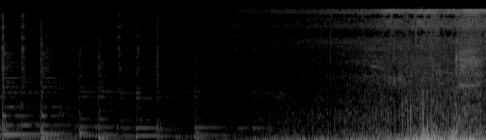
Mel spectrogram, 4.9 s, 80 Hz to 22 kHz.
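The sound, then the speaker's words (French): A short melodic tonal passage fades out as strong wind on a mountain plateau takes over at 1 a.m., a low gusty roar buffeting the microphone and growing steadily louder toward the end. “Il se passe quoi, jeune Il du vent.”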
